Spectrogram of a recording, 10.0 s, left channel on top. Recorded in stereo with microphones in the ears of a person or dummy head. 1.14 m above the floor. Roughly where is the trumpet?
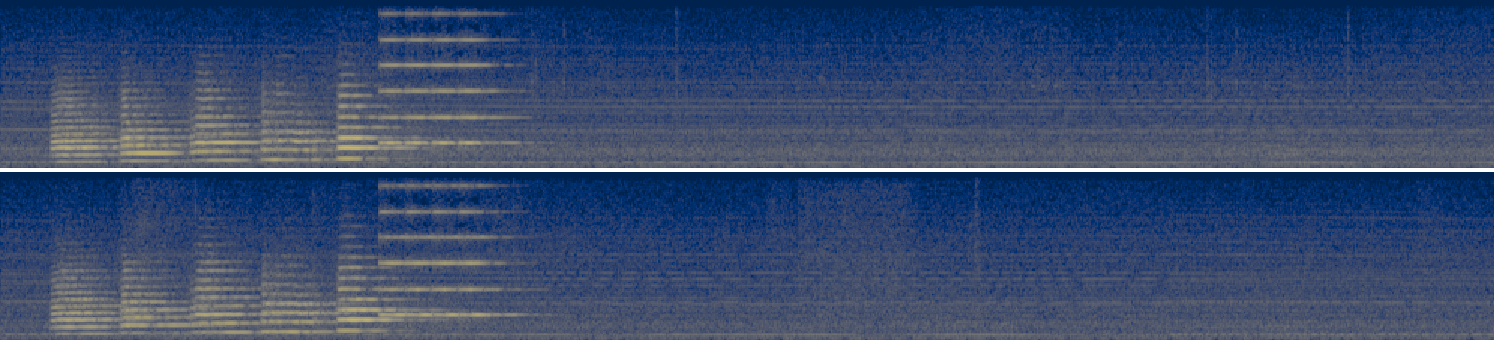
Centre.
